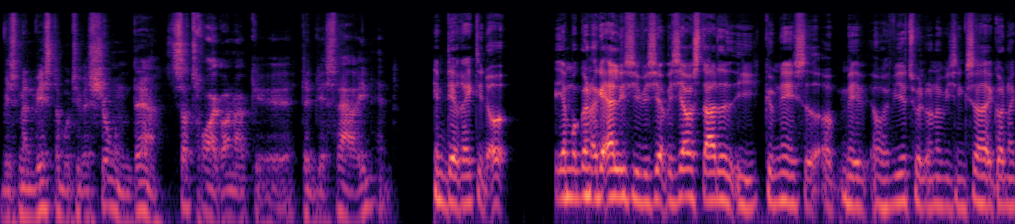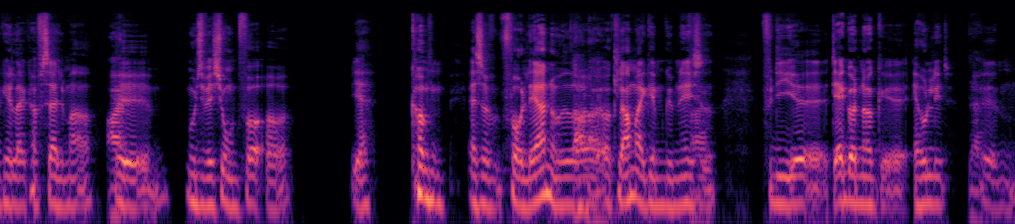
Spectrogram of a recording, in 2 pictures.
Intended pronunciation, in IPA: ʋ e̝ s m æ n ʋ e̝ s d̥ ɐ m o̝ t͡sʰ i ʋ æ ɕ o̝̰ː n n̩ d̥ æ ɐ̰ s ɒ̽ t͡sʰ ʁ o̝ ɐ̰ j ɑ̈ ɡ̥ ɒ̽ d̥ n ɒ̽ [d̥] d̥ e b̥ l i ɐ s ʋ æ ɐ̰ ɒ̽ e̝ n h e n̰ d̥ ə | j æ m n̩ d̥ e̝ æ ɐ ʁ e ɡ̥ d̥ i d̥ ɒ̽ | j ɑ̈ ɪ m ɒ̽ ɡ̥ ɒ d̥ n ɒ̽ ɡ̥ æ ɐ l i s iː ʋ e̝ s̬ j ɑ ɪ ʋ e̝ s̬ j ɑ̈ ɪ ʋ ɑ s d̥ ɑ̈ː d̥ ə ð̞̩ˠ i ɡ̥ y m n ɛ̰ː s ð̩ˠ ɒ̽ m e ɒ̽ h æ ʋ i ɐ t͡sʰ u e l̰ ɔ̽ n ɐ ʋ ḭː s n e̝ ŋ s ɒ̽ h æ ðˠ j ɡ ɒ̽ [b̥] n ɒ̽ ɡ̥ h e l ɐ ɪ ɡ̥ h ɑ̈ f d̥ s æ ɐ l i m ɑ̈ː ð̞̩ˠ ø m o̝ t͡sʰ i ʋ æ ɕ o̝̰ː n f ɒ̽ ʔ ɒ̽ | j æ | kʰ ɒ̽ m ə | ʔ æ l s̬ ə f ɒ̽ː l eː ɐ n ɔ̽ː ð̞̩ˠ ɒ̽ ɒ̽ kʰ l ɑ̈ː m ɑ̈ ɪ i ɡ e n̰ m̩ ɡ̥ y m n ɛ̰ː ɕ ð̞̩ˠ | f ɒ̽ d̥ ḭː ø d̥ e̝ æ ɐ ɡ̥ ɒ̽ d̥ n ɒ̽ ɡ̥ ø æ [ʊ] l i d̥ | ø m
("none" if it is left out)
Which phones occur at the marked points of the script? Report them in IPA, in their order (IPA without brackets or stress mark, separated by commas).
ɡ̥, d̥, ʊ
